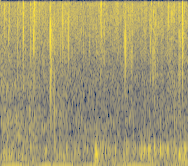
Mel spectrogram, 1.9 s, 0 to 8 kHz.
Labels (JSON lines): {"label": "biophony", "recorder": "SoundTrap 500"}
